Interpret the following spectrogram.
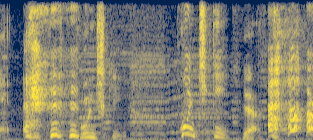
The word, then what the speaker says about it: Pączki: Minooka Pastry to learn how to make and pronounce these delicious Polish pre-Lenten treats. Well, Bob, how do you say it? Pączki.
